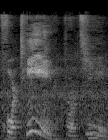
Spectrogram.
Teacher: when it's the lower number, it's the final syllable.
